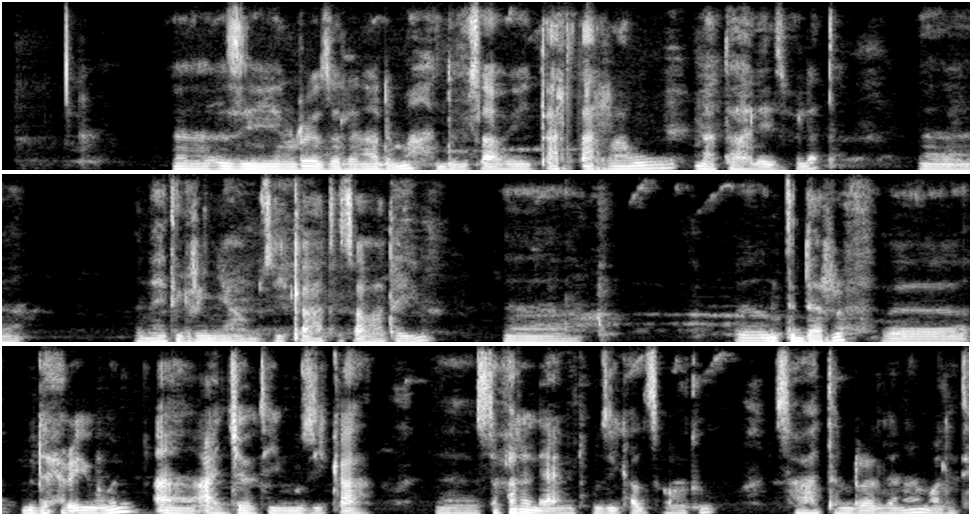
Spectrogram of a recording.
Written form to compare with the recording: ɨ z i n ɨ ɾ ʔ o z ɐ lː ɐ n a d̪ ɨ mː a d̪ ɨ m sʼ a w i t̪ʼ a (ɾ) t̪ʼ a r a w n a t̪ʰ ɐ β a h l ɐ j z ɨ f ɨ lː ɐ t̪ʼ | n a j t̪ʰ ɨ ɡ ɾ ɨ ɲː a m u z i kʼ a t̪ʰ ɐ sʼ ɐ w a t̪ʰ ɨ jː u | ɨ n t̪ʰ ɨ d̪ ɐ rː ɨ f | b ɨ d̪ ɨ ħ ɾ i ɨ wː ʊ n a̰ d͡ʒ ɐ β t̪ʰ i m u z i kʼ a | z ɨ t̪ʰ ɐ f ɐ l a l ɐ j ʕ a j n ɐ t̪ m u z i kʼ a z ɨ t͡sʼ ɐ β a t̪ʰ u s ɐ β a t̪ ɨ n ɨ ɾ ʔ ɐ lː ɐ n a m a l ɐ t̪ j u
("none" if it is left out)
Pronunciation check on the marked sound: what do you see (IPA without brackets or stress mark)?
ɾ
